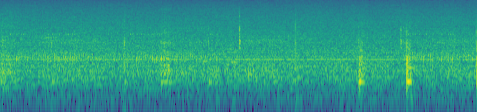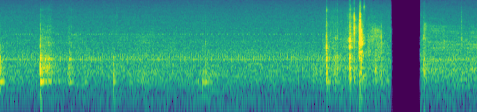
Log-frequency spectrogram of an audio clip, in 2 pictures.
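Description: Quiet room with a few faint, isolated taps of a fingertip on a smartphone's touchscreen. A short cluster of louder taps or knocks comes near the end.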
